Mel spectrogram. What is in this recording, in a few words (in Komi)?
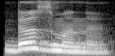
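"дӧзмыны", Komi, female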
